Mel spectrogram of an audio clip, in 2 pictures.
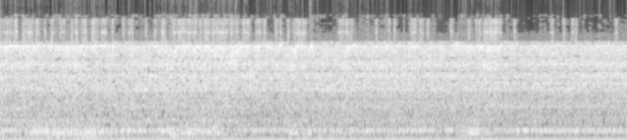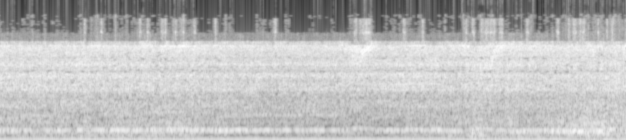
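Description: Toy quadcopter's four motors and propellers buzzing steadily in flight, heard loud and close through the drone's own onboard camera microphone, the pitch wavering slightly as the motors adjust.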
